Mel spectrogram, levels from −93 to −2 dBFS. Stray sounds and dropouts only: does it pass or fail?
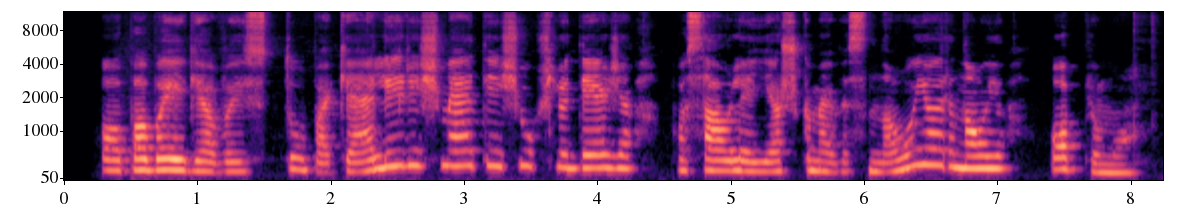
pass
